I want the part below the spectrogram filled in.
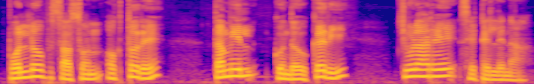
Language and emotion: Santali, neutral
